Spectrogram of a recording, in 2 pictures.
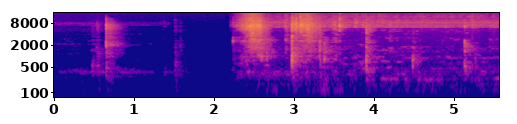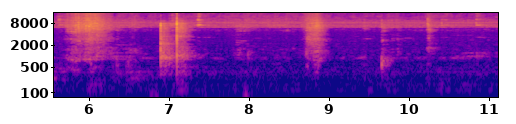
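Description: A spatula scraping and knocking against an aluminium pan as a thick paste is scraped around and out, with irregular metal clinks and scrapes starting about two seconds in. The sharpest clinks come around the middle.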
